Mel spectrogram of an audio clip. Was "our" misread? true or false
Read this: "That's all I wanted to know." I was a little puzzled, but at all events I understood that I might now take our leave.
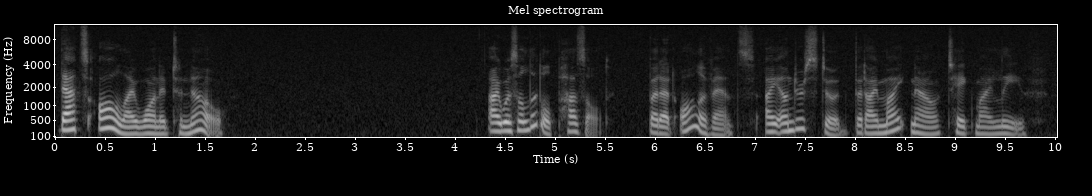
true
